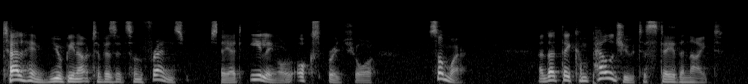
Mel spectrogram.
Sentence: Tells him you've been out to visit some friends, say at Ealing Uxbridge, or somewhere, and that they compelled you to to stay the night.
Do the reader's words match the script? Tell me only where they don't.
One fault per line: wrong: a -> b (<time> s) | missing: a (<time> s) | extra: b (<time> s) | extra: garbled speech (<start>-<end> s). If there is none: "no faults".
wrong: Tells -> Tell (0.0 s)
extra: or (2.8 s)
missing: to (6.5 s)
